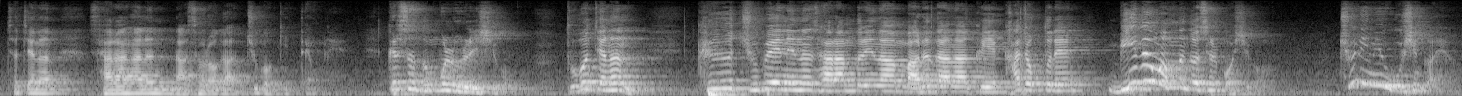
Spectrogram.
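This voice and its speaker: A man preaching a sermon as pastor, asking rhetorical questions and acting out the voices he quotes. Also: moderate pace. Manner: animated, with sudden high jumps in pitch and rhetorical questions. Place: church sanctuary. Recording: echoey church hall.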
